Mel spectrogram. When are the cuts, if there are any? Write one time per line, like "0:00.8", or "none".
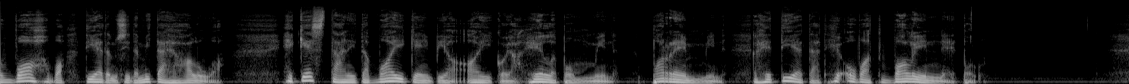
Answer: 0:07.5
0:09.6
